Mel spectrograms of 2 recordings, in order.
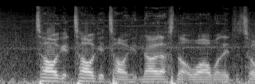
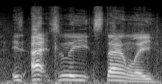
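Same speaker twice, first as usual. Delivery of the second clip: normal talking voice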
